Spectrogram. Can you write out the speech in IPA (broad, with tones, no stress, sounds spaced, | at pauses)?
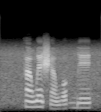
k ã˦ w ɛ˦˨ ʃ ã˨ w ɔ˨˦ ɡ͡b e˧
